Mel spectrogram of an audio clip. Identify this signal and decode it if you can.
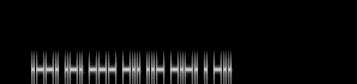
Morse code, heard as a keyed tone, about 50 wpm, 700 Hz. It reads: PRODUCED
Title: ED Suffix - Top 100 Words with Base Words 50wpm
